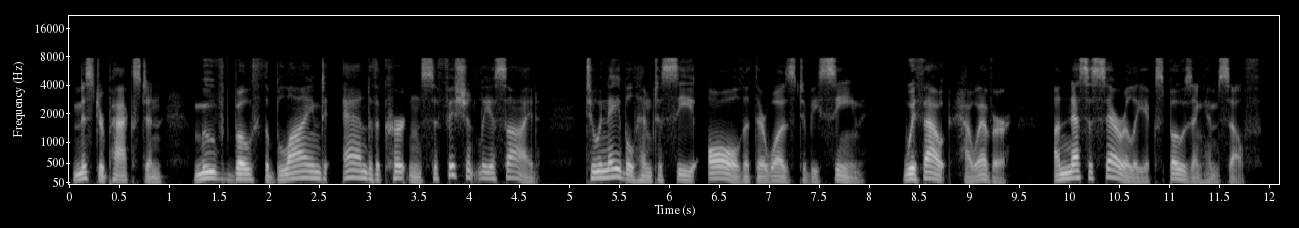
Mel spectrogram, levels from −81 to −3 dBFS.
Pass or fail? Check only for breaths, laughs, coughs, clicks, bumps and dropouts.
pass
